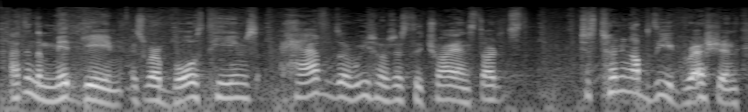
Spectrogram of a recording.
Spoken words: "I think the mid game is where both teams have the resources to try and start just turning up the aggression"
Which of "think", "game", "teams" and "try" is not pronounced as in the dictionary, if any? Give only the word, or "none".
none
